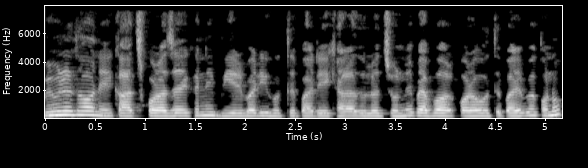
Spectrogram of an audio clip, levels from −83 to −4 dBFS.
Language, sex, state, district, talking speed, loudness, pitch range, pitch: Bengali, female, West Bengal, North 24 Parganas, 210 wpm, -17 LUFS, 190-220 Hz, 200 Hz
